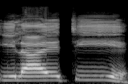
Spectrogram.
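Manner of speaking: इलायची very slow, long chee at the end; blended word demo. Shown as a demonstration. Teacher joining letters for pupils, इलायची drawn out. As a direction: stretch each syllable of इलायची. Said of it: "तो मिलके बन जाएगा".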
